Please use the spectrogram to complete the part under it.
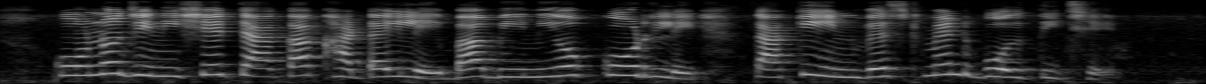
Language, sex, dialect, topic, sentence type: Bengali, female, Western, banking, statement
